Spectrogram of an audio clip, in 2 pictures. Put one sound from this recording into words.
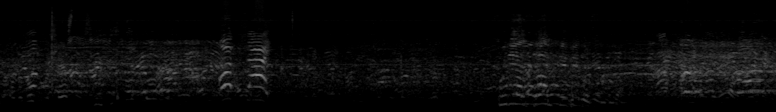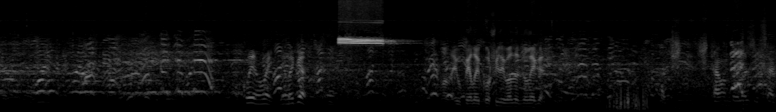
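Young men shout to each other across an open field, heard from a distance.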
